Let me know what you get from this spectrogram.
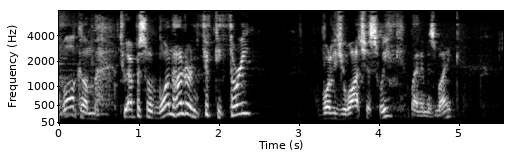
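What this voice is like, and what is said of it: Voice strained by sore throat. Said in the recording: “I got a sore throat.”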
